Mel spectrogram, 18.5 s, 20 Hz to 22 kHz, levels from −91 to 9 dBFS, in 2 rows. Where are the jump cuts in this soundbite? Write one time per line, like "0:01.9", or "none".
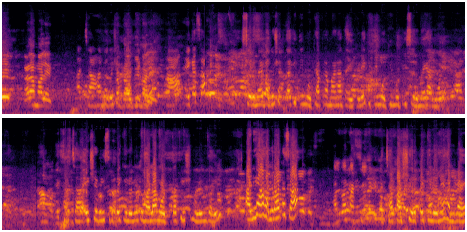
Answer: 0:04.1
0:10.0

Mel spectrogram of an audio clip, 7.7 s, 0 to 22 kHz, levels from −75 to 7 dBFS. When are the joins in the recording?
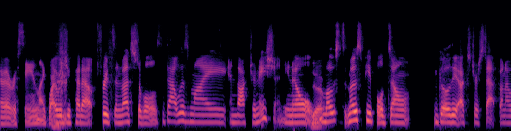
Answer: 0:02.4

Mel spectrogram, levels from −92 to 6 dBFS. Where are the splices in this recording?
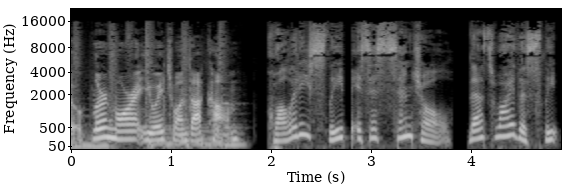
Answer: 0:01.8

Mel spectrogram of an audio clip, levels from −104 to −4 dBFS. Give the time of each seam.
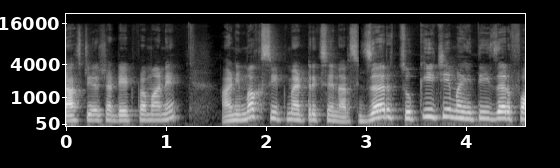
0:02.9

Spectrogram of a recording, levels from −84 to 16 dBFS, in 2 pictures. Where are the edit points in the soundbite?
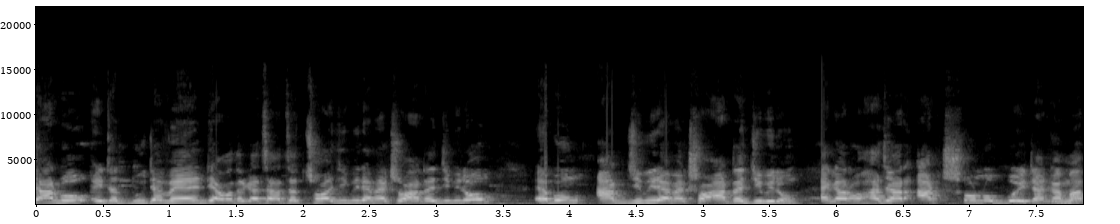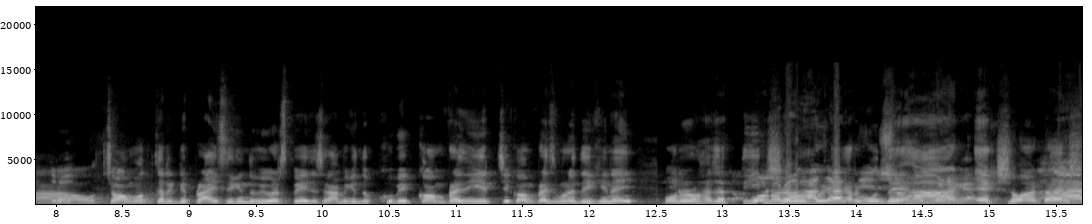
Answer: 0:05.9
0:12.5

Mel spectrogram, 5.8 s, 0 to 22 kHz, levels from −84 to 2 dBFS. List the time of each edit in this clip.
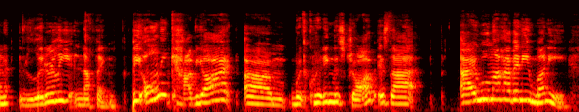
none

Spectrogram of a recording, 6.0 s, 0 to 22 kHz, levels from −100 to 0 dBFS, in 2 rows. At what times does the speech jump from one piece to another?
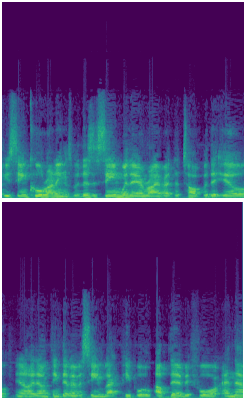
0:00.9
0:03.1
0:04.9

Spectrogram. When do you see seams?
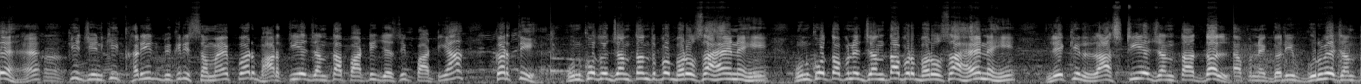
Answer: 0:05.5
0:12.4

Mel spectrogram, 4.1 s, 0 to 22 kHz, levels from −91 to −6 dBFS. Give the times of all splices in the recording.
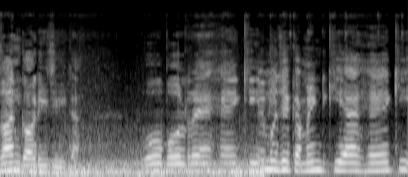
0:02.6

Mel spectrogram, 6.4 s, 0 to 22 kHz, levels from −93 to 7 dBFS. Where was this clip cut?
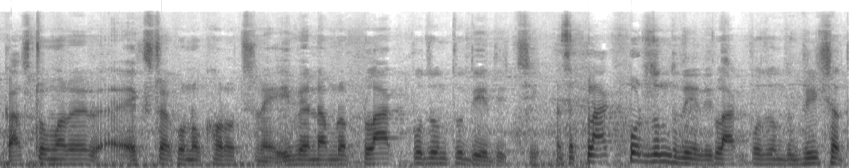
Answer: none

